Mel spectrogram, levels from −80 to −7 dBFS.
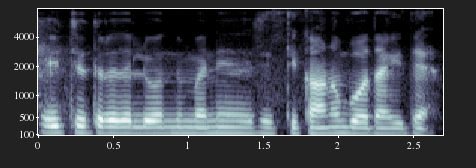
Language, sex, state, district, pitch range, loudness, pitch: Kannada, male, Karnataka, Koppal, 135-145 Hz, -19 LUFS, 140 Hz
